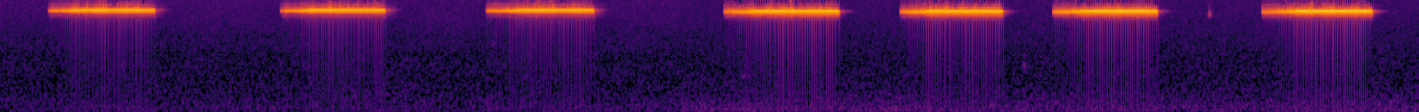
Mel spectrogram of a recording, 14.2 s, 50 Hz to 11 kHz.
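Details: Marsh cricket (Pteronemobius heydenii) singing at Puntigam, Austria, on 4 June 2022: high, even buzzy trills about a second long, seven bursts separated by one-second gaps with one longer pause, over a silent, noise-cleaned background.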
